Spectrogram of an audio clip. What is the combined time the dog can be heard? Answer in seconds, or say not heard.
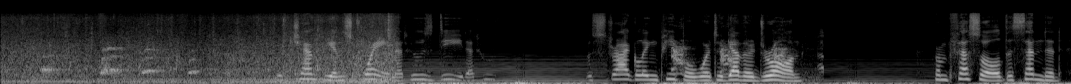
3 s.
